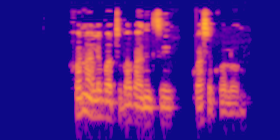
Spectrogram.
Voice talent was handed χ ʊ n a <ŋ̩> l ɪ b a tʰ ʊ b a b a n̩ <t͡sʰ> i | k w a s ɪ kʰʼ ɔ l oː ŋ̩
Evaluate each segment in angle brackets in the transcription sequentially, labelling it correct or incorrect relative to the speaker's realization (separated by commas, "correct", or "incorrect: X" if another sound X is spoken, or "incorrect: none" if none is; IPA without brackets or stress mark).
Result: incorrect: none, incorrect: t͡s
